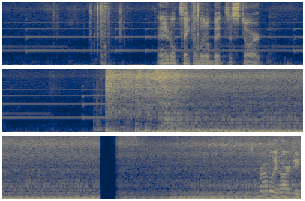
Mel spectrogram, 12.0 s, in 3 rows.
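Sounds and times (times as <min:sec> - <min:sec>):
car engine cranking: 0:05.2 - 0:08.0
car engine idling: 0:05.4 - 0:12.0.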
